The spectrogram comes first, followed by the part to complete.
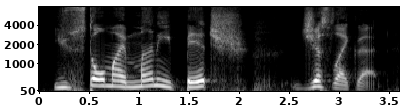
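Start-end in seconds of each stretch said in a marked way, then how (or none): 0.2-2.1 raging, shrill, loud, accusing scream. Telling a story about a lady who snatched a lighter, retelling a scream. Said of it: "She then screams to this random guy".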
